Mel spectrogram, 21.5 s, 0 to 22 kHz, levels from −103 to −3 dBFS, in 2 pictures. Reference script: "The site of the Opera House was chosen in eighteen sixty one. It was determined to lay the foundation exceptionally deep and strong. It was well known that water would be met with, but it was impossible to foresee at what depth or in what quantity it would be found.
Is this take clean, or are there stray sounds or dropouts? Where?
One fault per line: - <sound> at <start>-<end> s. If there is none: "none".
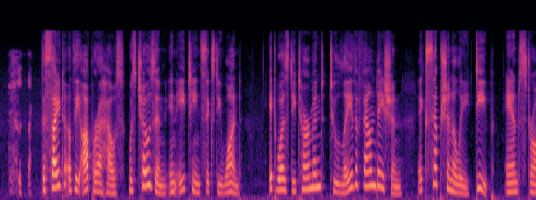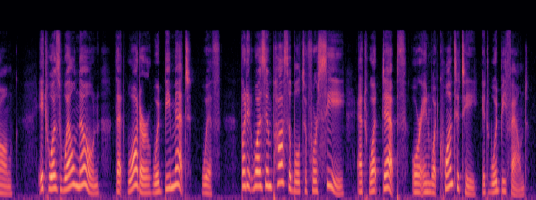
- laugh at 0.1-0.7 s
